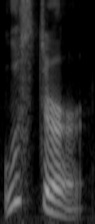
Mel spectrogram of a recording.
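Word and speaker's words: Worcester: 실제로 이런 도시가 있습니다 그런데 재미있게도 발음이 우 스트럼 이렇게 되더라구요 셀리 늘 어 셀리의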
